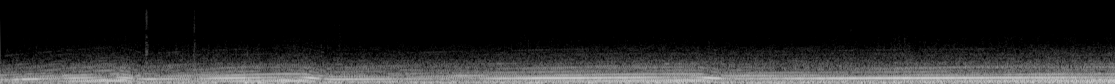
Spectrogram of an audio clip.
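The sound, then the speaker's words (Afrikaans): Jaguar car with a supercharged 3-litre V6 producing 280 kW, revving hard under acceleration: a loud, continuous engine note climbs in pitch and drops back three times at gear changes, then climbs again, with no talk. “Sy druk aangejaagde 3 liter V6, die Engelse praat van 'n supercharger, stoot 280 kW en 450 Nm uit.”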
